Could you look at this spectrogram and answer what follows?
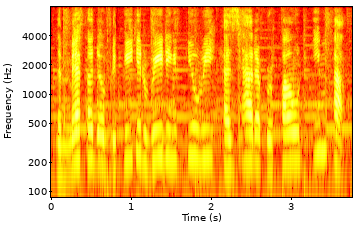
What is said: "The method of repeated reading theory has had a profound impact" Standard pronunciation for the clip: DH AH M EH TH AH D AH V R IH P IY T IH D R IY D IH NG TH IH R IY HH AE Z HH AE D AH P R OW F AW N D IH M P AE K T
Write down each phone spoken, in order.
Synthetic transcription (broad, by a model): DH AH M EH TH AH D AH V R IH P IY T IH D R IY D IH NG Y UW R IY HH AE Z HH AE D AH P R OW F AW N D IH M P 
